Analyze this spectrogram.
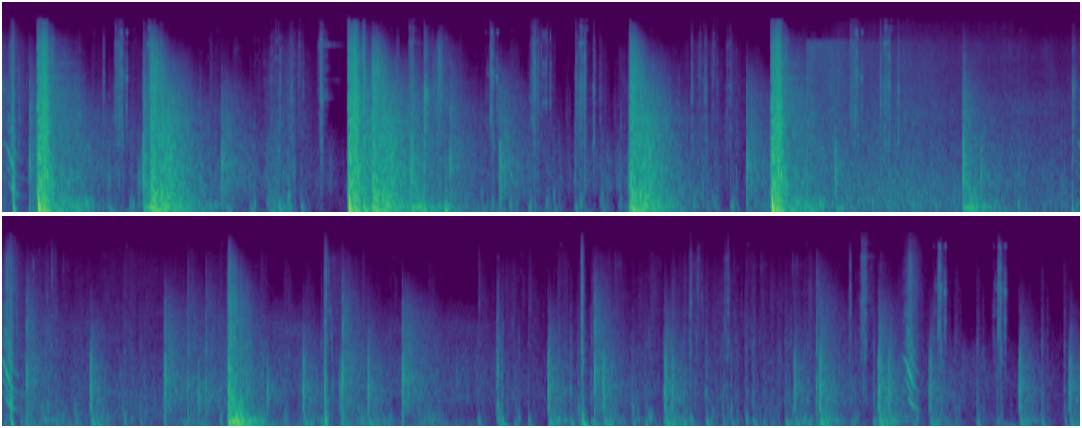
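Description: Footsteps crunch steadily on ground.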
